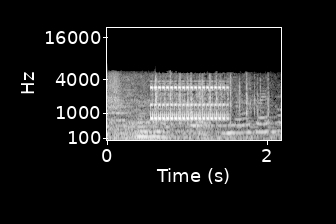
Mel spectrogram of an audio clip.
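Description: A steady electronic beep lasting about a second, set among brief voice sounds, in a short outro sound-logo.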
